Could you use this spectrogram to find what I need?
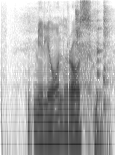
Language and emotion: Russian, neutral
